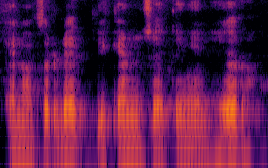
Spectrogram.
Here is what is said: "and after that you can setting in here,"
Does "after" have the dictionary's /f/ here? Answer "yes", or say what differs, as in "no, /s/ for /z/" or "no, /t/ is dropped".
no, /f/ is dropped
